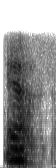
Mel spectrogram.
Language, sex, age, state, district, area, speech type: Malayalam, female, 45-60, Kerala, Kozhikode, urban, conversation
